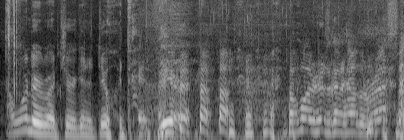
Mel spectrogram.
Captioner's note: laughter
